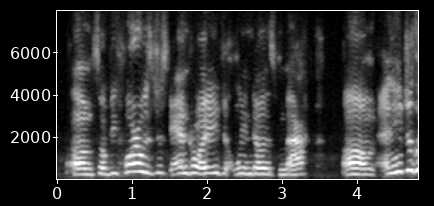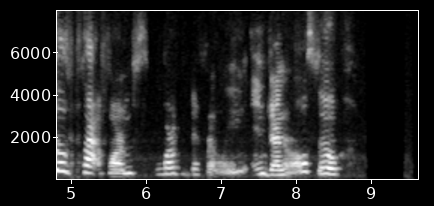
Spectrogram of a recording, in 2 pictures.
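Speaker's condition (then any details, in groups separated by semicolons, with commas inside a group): Cerebral palsy; quadriplegic, wheelchair user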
